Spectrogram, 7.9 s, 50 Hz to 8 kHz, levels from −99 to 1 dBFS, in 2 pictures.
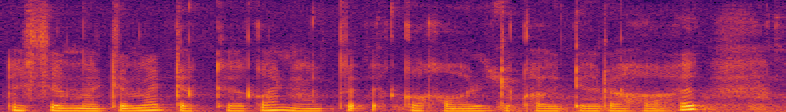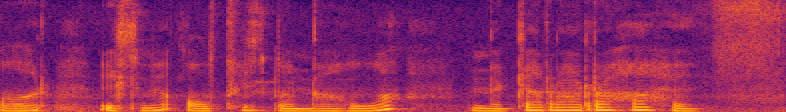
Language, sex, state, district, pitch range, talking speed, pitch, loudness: Hindi, female, Rajasthan, Jaipur, 155-190 Hz, 160 wpm, 165 Hz, -20 LUFS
